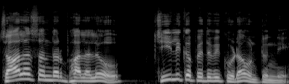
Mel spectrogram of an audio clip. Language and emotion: Telugu, neutral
